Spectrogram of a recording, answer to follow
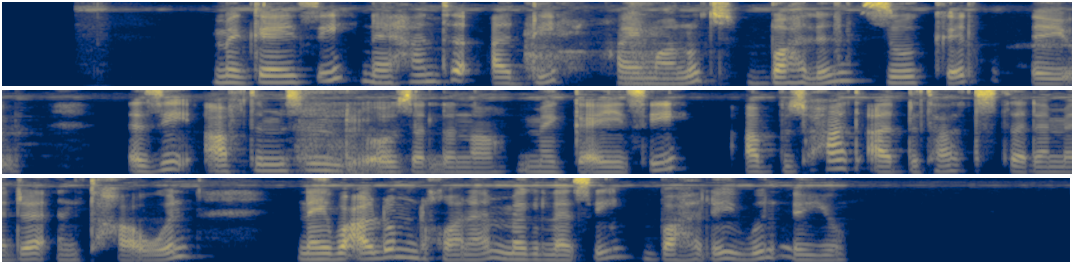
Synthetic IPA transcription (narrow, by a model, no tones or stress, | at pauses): mɐɡajɛt͡sʼinajħant̪ʰɐʔad̪ːihajmano̞t̪bahlɨnzɨwɨkʰːɨl | ʔɨjːṵ | ʔɨziʔa̰ft̪ʰimɨsmɨnɾḭʔo̞zɐlːɐnamɐɡa̰jɛt͡sʼi | ʔaβbɨzuħat̪ʰa̰d̪ːit̪ʰat̪z̥ɨt̪ʰɐd̪ɐmɐd̪ɐʔɨnt̪ʰɨ̥xɐ̰wːʊnː | ajbaʕlo̞mzɨxo̞nɐmɐɡlɐt͡sʼibaɦliwʊnɨjːu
